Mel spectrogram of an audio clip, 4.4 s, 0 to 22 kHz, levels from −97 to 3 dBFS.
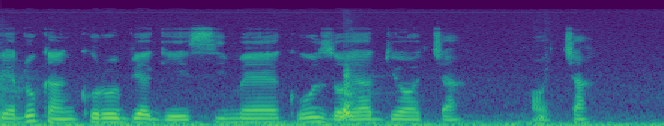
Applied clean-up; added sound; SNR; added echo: none; Dog; 4 dB; none.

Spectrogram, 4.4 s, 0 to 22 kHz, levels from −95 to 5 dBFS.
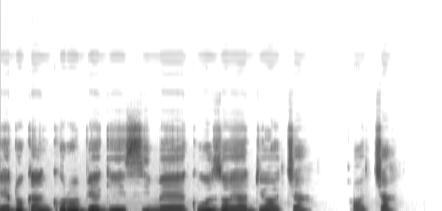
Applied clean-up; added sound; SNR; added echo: none; none; none; none.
